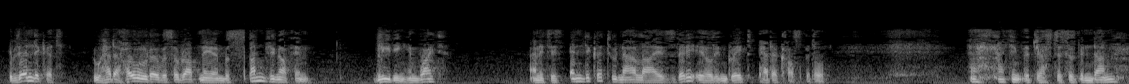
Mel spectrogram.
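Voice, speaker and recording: A man playing a commanding, precise gentleman detective in a radio drama. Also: fairly low pitch. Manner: authoritative, precise, explanatory. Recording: dull lo-fi radio, faint noise.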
